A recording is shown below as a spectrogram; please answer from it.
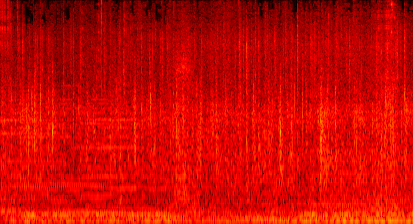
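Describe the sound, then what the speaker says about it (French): A thunderstorm with rain rages in Shadow of the Tomb Raider, a constant roar of downpour and low rumbling wind, loud and dense throughout with no voices. "J'aime pas cette tempête."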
